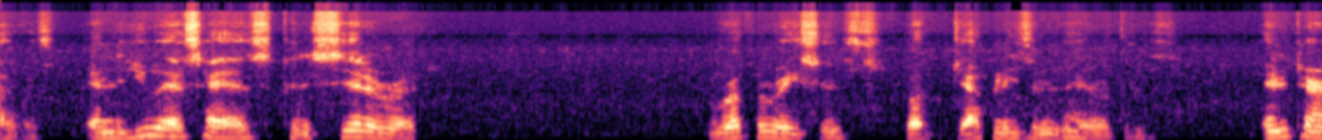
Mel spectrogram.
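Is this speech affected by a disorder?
Yes: spinal neurosarcoidosis.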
